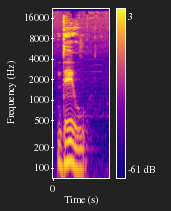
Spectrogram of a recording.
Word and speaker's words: Déu: A closed E would be Déu. Déu means God in Catalan.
